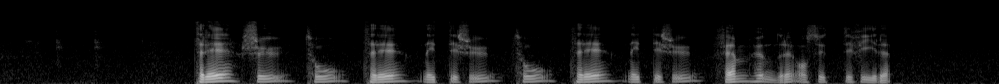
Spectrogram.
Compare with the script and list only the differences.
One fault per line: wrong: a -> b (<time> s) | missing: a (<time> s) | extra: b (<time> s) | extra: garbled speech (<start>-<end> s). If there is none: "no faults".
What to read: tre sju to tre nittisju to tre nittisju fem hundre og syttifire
no faults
